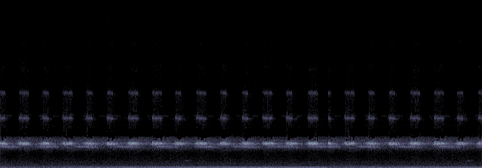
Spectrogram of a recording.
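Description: Crickets chirping in an even rhythm, about three chirps a second: the stock 'crickets' of an awkward silence.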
